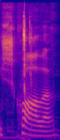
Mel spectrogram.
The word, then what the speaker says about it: școală: And then you have sounds like 'ț' for example in 'piață' (market) or 'ș' (an 'sh' sound) like in 'școală' (school).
